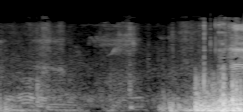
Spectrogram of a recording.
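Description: Footsteps on loose stone rubble, with a faint voice at the start and a quiet stretch in the middle.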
